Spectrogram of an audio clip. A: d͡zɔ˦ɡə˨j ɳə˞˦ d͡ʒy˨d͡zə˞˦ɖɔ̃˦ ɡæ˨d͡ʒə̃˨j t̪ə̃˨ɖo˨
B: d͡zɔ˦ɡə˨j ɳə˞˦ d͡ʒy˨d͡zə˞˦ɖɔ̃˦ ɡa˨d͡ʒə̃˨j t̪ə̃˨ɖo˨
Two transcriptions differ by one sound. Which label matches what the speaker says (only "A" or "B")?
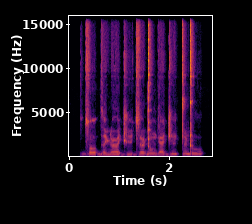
A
